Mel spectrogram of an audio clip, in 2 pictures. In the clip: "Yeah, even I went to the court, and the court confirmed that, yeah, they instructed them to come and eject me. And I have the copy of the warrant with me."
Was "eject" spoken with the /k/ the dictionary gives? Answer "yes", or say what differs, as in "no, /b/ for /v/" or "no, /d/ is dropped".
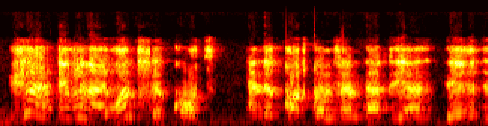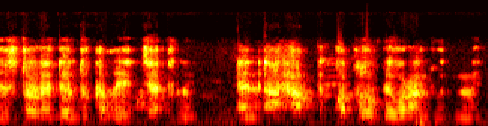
no, /k/ is dropped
